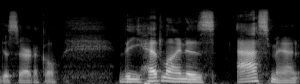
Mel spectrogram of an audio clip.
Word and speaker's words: Assman: When Assman, pronounced Osman, applied for a personalized license plate, his request was denied.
